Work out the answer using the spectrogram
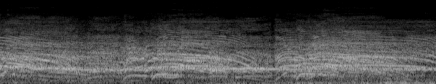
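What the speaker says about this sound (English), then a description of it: "How's about a cheer for the boys, then, eh?" A ship's crew in Assassin's Creed roars a loud, sustained group cheer aboard the Aquila, many overlapping voices shouting and whooping together over a swelling crowd din.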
